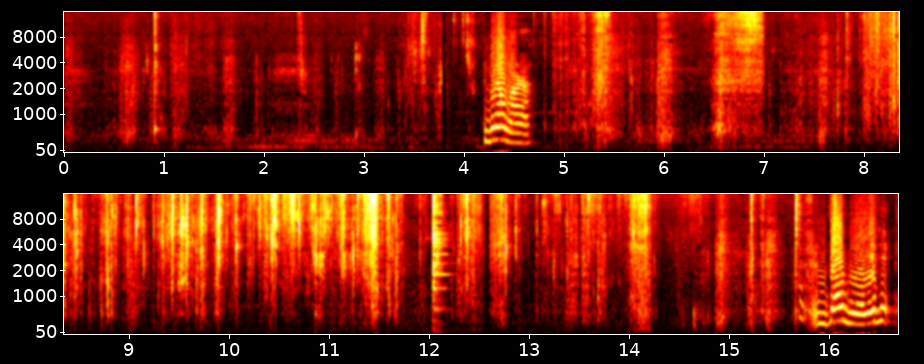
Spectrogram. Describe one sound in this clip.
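Crisp food crunches as a young woman bites and chews.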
